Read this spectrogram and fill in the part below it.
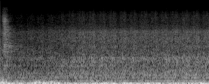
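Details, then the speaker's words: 454 V8 in a moving truck that sat seven months, idling cold after a ground repair; deep, even low rumble with steady beat, no knocks or misses, oil pressure up, coolant had been low, slightly smoky exhaust from cold; running fine. "i'm not sure why it was low but i'm working my way through this to kind of see what else is wrong with it but it's running nice"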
